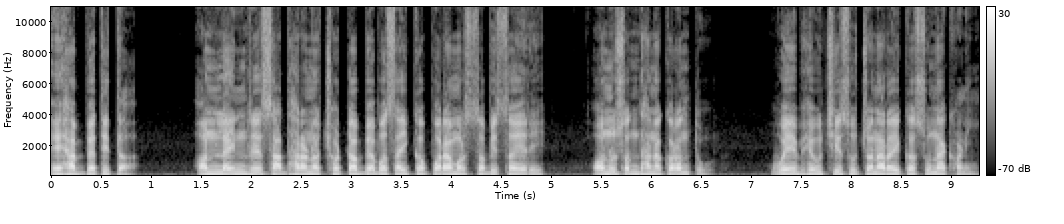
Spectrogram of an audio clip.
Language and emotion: Odia, neutral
